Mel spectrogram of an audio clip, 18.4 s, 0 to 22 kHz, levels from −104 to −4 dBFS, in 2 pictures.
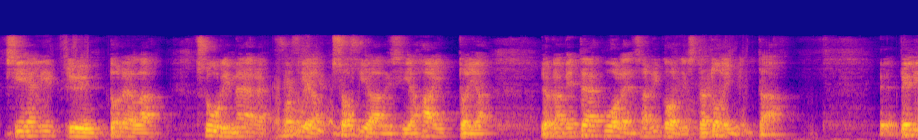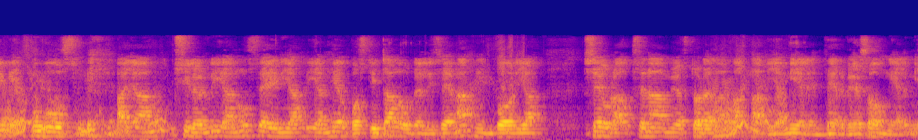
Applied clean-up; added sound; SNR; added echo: neural separator model SepFormer DNS4.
